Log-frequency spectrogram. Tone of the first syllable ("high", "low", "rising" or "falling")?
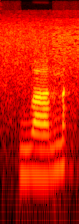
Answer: rising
